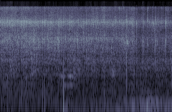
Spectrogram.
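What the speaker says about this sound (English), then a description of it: "I will let the onions fry." Onions frying in a pan with dry red chilies for a plain chicken curry, a steady close sizzle with a few faint clinks of stirring and no talk.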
